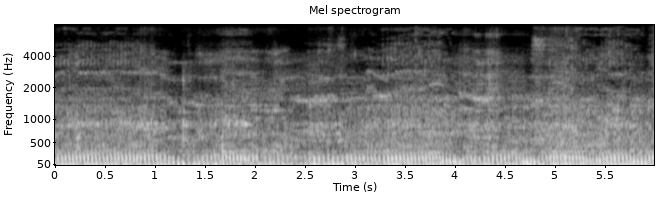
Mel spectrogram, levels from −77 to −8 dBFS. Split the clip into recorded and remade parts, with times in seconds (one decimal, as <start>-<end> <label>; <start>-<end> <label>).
0.0-0.8 recorded; 0.8-3.1 remade; 3.1-4.0 recorded; 4.0-5.1 remade; 5.1-6.0 recorded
